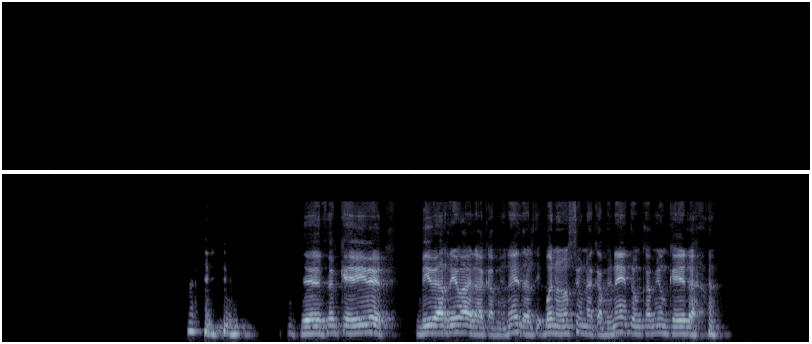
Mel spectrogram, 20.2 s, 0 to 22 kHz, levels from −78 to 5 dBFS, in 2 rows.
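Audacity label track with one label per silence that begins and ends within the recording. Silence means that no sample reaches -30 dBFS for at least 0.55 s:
13.070000	13.860000	silence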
